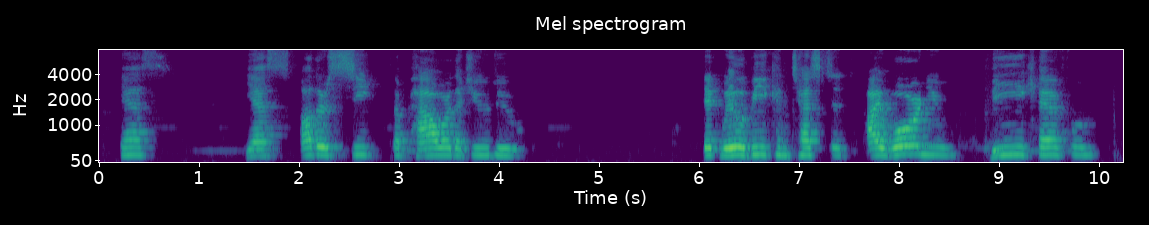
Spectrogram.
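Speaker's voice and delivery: squeaky, high-pitched voice. After the first voice gives its warning, the second speaks up in the high-pitched voice. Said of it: "Then the high pitched voice says".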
